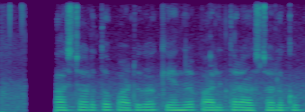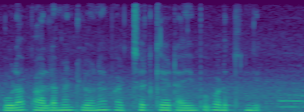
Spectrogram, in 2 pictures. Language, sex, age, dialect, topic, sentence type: Telugu, female, 46-50, Utterandhra, banking, statement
